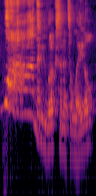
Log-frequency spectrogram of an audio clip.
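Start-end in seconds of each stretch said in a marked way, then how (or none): 0.1-0.7 high startled yelp. Retold or imitated. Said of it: "he's like".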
